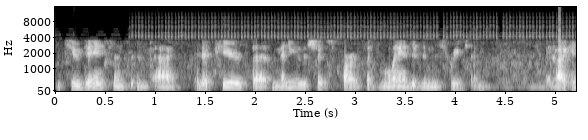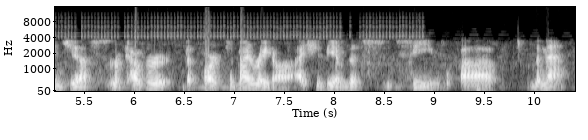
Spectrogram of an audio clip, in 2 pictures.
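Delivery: low, soft log narration; captain's log reading. Acted. Player reading out the game's crash log, subdued narration.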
